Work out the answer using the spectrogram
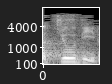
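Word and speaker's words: Cudi: 那这个红圈圈一点的这个就是亚拉拉山，那这个画了一点好像山山哈。哦，这里还有一个叫库迪达，这个是另外一个山，叫其实应该按他们的发音叫 Judy 的哈，我们英文这样叫库迪，其实 Judy 这个 Judy 山，这是阿拉拉山。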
